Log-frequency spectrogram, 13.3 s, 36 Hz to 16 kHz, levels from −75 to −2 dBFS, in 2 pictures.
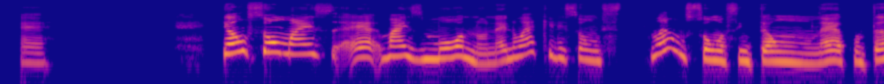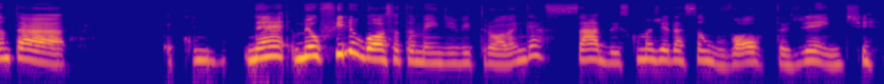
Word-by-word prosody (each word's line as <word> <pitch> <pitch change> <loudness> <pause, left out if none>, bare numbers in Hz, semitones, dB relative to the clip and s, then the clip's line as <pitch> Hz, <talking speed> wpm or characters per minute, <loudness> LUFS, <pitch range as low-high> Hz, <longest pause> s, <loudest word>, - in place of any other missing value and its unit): É. 175 -2 -13 1.3
E - - +1
é 345 - +8
um 390 - +2
som 370 -2 +3
mais, 320 -2 -2
eh, 250 -1 -4
mais 275 -3 -2
mono, 230 -5 -1
né, 190 +5 -7
não 265 +4 -4
é - - -2
aquele 290 -9 -8
som 220 -2 -8
s 195 - -15 0.2
não 325 - -3
é 455 +5 -1
um 280 - -5
som, 215 -3 -1
assim, 195 0 -5
tão, 190 -3 -3
né, 200 +3 -1
com 190 -1 -9
tanta 220 -6 +4 0.9
com, 210 0 -8 0.2
né, 255 +5 +5
meu 270 +4 +8
filho 325 +6 +5
gosta 220 -3 +7
também 185 -4 -7
de 170 0 -12
vitrola, 165 -2 -6
engraçado 225 -5 -3
isso 175 - -12
como 225 0 -5
a - - -3
geração 210 -2 -5
volta 165 -1 -2
gente. 175 +1 -8
215 Hz, 175 wpm, -26 LUFS, 185-255 Hz, 1.3 s, é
